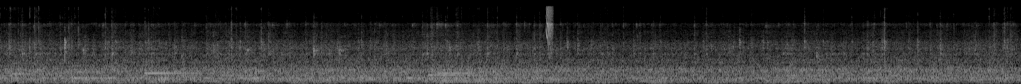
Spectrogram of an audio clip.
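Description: Heavy rain pouring steadily, a dense even hiss, with one sharp click about five and a half seconds in.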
